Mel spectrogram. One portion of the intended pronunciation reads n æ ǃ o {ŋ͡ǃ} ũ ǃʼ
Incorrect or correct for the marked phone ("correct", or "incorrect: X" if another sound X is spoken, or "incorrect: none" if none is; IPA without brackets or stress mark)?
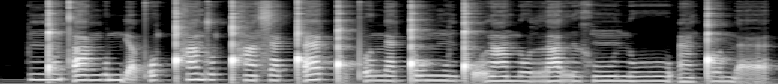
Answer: incorrect: ŋ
